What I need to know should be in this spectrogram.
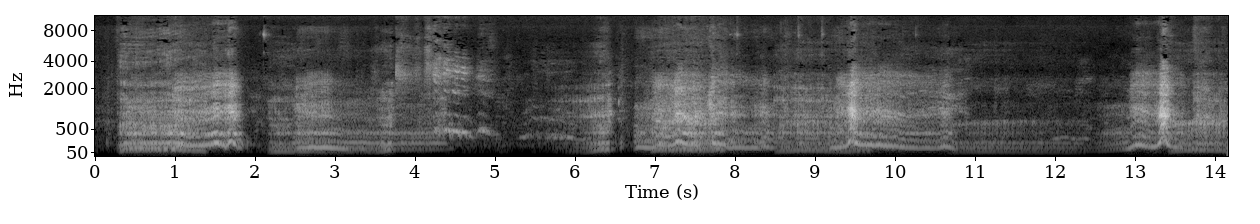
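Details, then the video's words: Golden Retriever in a tug of war game, sustained throaty growls with rising and falling pitch, broken by brief gaps, occasional sharper upward sweeps. "Golden Retriever tug of war"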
